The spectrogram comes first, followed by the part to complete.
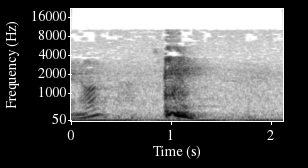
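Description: A man clears his throat once, about a second in: a short, harsh sound that falls in pitch.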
